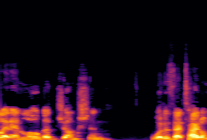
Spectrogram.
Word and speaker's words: Anloga: To, yeah, you have to put like a G in between the N and the L, Angloga. You know, so that's how you get it, like Angloga. Angloga. Oh, okay. Like Angloga, but the G is silent though, somehow. It's really silent.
